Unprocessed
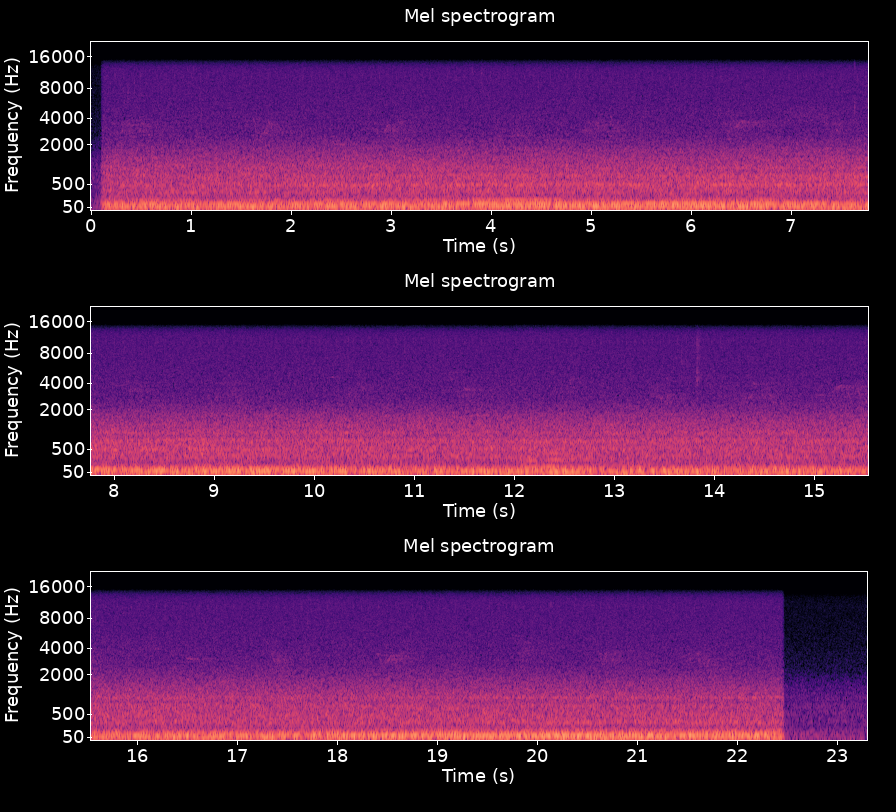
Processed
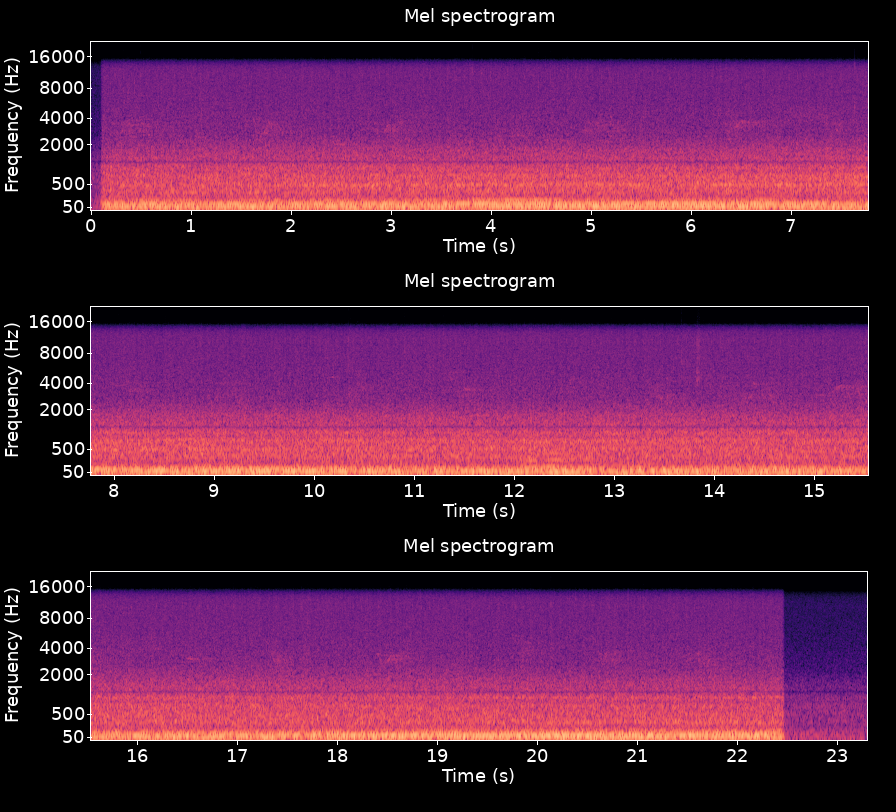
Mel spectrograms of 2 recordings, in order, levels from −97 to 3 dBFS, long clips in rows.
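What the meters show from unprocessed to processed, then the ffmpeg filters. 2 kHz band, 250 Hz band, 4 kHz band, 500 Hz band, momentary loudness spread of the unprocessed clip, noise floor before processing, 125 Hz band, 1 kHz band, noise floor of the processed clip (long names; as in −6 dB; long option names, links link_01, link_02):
+8.5 dB, +8.5 dB, +8.5 dB, +8.5 dB, 3 LU, −33 dBFS, +8.5 dB, +8.0 dB, −23 dBFS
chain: -filter_complex "[0:a]bandreject=frequency=1200:width=8.5,asplit=2[link_01][link_02];[link_02]asoftclip=type=tanh:threshold=-29.5dB,volume=-5dB[link_03];[link_01][link_03]amix=inputs=2:normalize=0,volume=6.5dB"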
